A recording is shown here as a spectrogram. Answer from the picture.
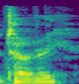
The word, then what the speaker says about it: Teleri: Killing the, is that the Teleri? Is that how you say it? – Yeah, the Teleri.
